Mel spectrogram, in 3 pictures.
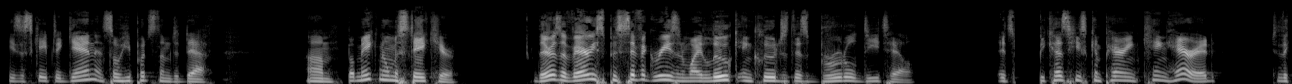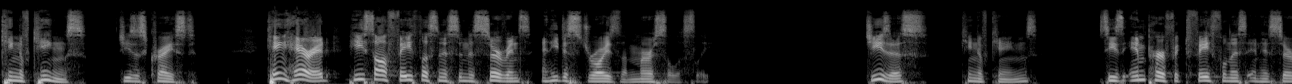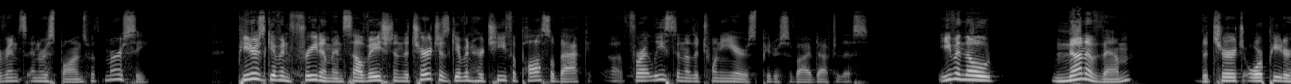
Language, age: English, 20-39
